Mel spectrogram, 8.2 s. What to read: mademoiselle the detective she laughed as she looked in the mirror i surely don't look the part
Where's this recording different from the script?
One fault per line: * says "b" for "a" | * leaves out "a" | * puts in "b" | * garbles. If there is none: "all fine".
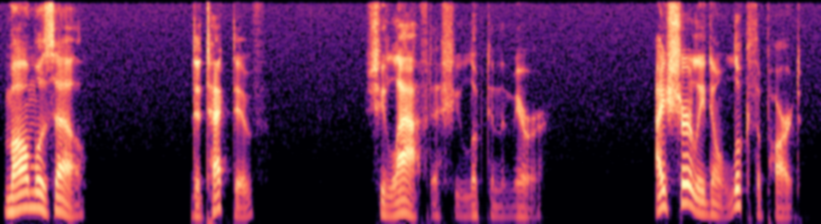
* leaves out "the"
